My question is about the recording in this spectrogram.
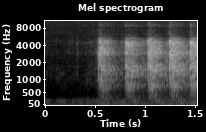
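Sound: knocking on a door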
